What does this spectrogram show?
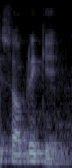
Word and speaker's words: sobriquet: उसमें दूसरा जो है वो है सॉब्रिक्वे, ठीक है, सॉरी सॉब्रिके, इसका प्रोनाउंसिएशन सॉब्रिके होता है, लेकिन स्पेलिंग क्या है, SOBRIQUET, सॉब्रिके, ठीक है।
